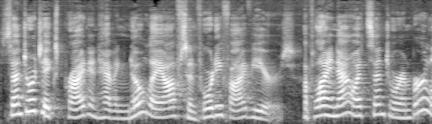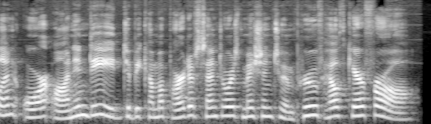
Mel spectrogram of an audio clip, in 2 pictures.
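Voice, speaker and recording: Brisk female ad voice-over. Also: medium pitch. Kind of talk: scripted recruitment ad voice-over.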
